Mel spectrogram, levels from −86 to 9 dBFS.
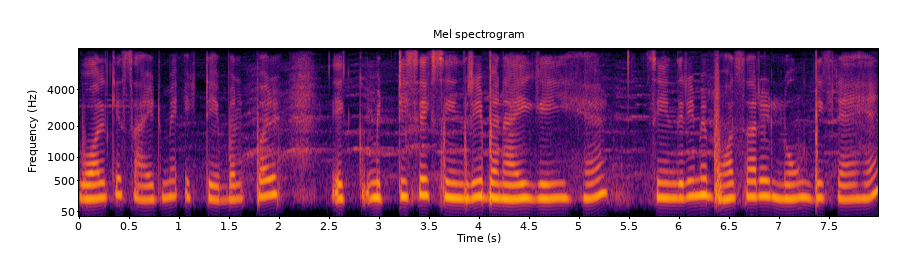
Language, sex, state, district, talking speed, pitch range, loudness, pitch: Hindi, female, Uttar Pradesh, Jalaun, 165 wpm, 220-255 Hz, -17 LUFS, 230 Hz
